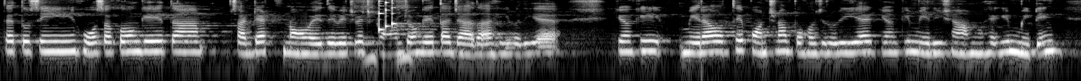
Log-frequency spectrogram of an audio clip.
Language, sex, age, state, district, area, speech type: Punjabi, female, 30-45, Punjab, Fatehgarh Sahib, rural, spontaneous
